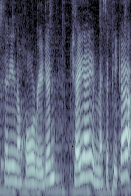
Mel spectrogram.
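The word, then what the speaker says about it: Ceglie Messapica: Next up, we have our favorite city in the whole region, Ceye Messapica. I think I'm pronouncing that right. I was saying Segli Messapica, and all the Italians were like, that doesn't exist.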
